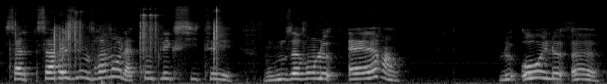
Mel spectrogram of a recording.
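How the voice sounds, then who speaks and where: A woman's voice: sits high, animated, a little slow, noisy background. A woman doing a casual card reading to camera. She is chatty, hesitates with many fillers and laughs at herself. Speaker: tarot card reader.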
